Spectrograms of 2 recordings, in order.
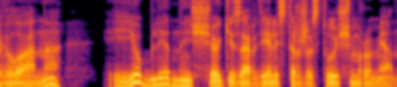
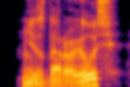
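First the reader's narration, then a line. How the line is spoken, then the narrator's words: Sharp, startled. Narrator (Russian): резко встрепенулся Страйк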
